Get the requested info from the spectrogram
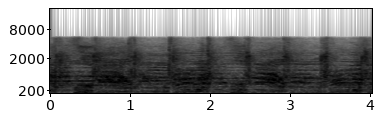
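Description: A group singing a devotional mantra in chorus over a steady beat about twice a second.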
